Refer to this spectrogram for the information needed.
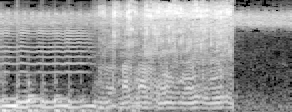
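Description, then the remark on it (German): A mosquito's thin, high-pitched whine drones steadily, wavering slightly in pitch before cutting off abruptly near the end, with no voices. “Ein Parasit, übertragen mit dem Stich einer weiblichen Anopheles-Mücke.”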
